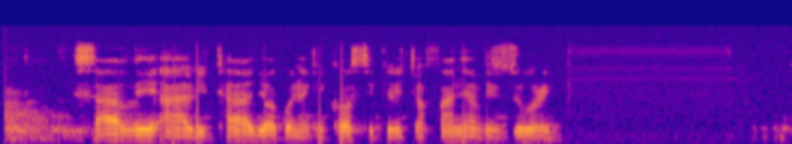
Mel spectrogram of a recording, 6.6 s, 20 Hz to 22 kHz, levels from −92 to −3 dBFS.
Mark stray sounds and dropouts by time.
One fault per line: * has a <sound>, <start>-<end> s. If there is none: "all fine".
all fine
